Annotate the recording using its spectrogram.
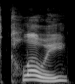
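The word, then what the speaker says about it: CXLOE: It is Chloe, but that's spelled CXOLE. Silly.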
